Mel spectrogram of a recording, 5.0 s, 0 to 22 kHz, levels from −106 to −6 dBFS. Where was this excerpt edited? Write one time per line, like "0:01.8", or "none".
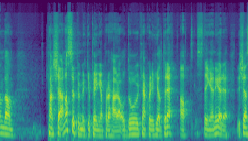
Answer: none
